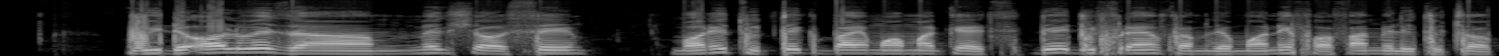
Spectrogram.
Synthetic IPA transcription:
wideʔɔlwezamːekʃɔse | mɔnitutekbaɪmɔmakɛtsdedifɹɛ̃ntfɹɔ̃mðəmɔnifɔfamilitut͡ʃɔp̚

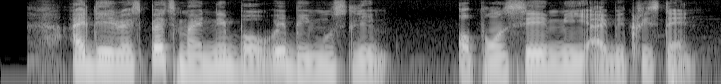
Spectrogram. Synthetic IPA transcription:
aɪdeɹɛspɛk̚tmaɪnebɔwebĩmuslĩm | ɔpɔ̃nsemĩa̰ɪbikɹistɛ̰̃n

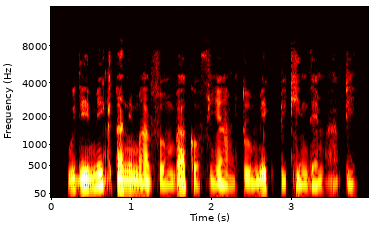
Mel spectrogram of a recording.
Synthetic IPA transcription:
widemekanimalfɹɔ̃mbakɔfjãmtomek̚pikʰĩndɛ̃mhapi

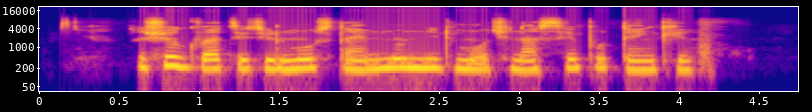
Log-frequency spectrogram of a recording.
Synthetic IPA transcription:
soʃuɡɹatitʰjudmostʰãɪ̃mnonidmɔt͡ʃnasĩmpəlt̪ɛ̃ŋkʰju

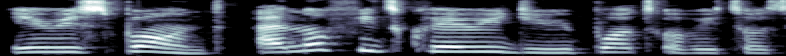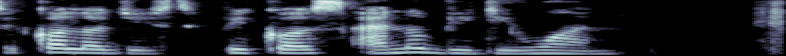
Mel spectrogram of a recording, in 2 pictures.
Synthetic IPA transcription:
hiɹispɔ̃ndʔanofidkwiɹidiɹipɔtʰɔvetʰɔtikɔlɔd͡ʒistb̥ikʰɔsa̰ɪnɔbidiwãn

